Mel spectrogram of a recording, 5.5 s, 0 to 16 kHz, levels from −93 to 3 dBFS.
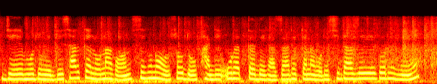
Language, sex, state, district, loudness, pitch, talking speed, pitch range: Chakma, female, Tripura, Unakoti, -11 LUFS, 220 Hz, 185 wpm, 205-240 Hz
